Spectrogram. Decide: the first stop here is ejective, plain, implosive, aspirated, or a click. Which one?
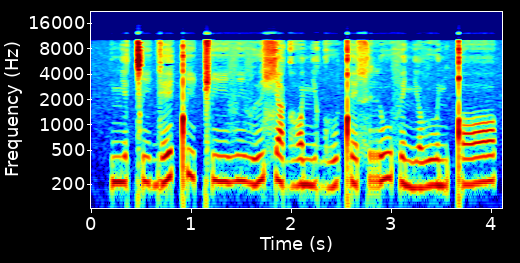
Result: click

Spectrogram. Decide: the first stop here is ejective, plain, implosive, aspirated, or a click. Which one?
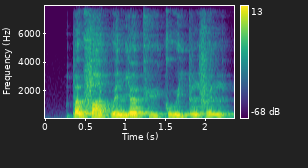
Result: plain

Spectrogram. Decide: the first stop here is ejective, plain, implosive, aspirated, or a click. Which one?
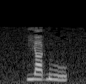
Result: implosive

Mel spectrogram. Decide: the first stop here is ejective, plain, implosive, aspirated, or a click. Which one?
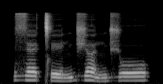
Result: click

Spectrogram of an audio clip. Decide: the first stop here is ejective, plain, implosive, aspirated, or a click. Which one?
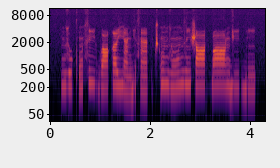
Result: ejective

